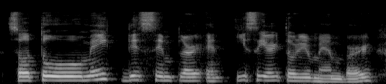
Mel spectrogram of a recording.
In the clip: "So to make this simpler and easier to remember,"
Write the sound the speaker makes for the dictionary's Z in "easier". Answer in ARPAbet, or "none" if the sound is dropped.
S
